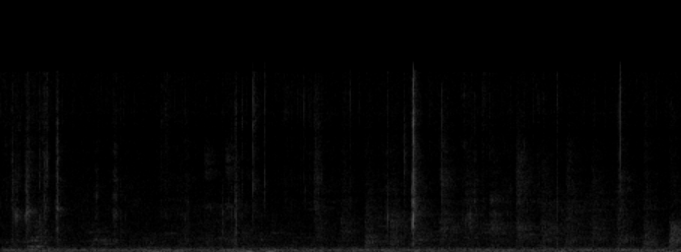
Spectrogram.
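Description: Faint clicks and taps of plastic Tamiya truck axle parts (housing, bevel gear and shaft) being handled and fitted together as the locked axle is reassembled, the sharpest click about four seconds in, over a low steady hum.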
